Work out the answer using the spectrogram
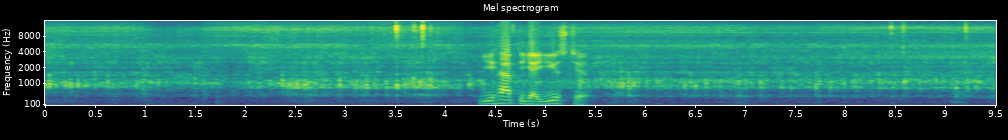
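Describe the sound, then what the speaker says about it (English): A Rancilio Silvia espresso machine's steam wand hisses steadily while steaming milk, a constant broadband roar with a brief louder gurgling burst in the middle, as someone speaks over it. "The great thing about the Rancilio Silvia, the steaming powers are pretty impressive."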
